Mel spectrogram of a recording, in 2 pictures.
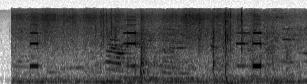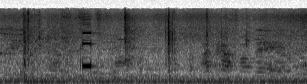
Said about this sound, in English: Ward's Supermarket was bustling this holiday season as people in Gainesville were preparing their holiday meals. Registers were beeping, people were laughing, and customers were smiling.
